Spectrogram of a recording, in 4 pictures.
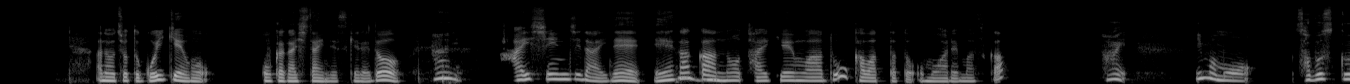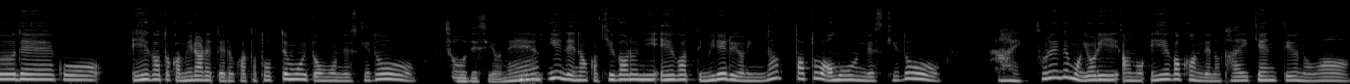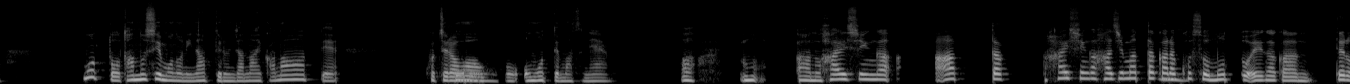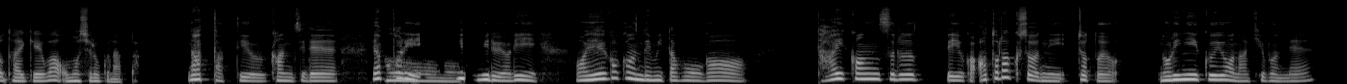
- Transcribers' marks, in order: tapping
- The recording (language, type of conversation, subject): Japanese, podcast, 配信の普及で映画館での鑑賞体験はどう変わったと思いますか？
